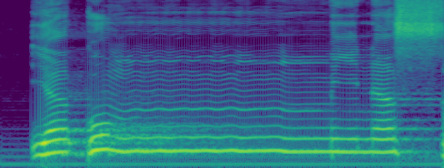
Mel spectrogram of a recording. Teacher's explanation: Idgham bighunah. Masuk pada huruf berikutnya yaitu huruf mim dan mendengung selama tiga harakat. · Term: idgham bi gunah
